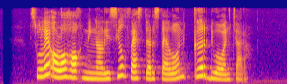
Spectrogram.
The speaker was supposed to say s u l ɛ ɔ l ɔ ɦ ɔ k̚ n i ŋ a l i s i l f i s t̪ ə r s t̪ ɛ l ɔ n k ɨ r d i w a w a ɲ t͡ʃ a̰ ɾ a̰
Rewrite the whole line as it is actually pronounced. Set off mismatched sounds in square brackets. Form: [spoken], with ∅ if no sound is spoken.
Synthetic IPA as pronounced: s u l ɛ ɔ l ɔ ɦ ɔ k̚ n i ŋ a l i s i l f [ɛ] s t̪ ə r s t̪ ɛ l ɔ n k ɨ r d i w a w a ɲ t͡ʃ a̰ ɾ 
